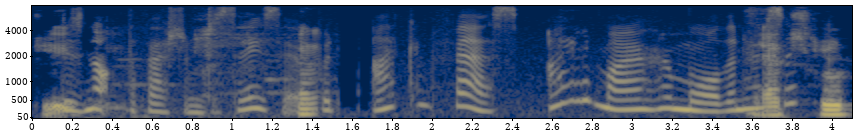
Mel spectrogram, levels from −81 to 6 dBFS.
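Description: Right at the start, from 0.06 to 0.36 s, the talker's level collapses in pieces, dipping by something like 35 dB at worst. That's speech suppressed in double talk, likely the echo canceller hearing both ends at once, failing to separate the near talker from the far-end echo, and ducking everything. It comes back three more times: a mild dip of around 5 dB at 1.03 to 1.09 s, a deep cut of about 30 dB from 1.53 to 1.70 s, and roughly 25 dB of chopping from 3.82 to 4.08 s.

Tucked in just after the first dip, at 0.39 to 0.46 s, there's a faint repeat of the talker arriving about 191 ms late, sitting around 25 dB under the main voice. That's an echo leak, likely a loudspeaker at one end whose canceller let a scrap of the microphone pickup slip through and get sent back. The whole thing is band-limited with nothing above 8 kHz, as you'd expect from call microphone processing.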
